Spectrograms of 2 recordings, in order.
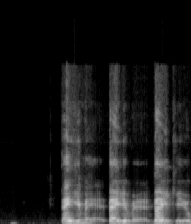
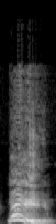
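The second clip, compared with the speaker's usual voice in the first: normal talking voice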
